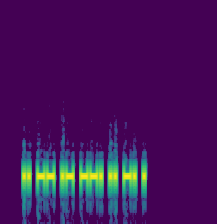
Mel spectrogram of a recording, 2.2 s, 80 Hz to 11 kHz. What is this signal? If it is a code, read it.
Morse code, heard as a keyed tone, about 53 wpm, 700 Hz. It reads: IMAGINE
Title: Seven Letter Words - 50wpm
